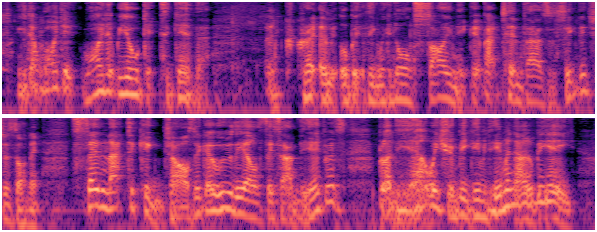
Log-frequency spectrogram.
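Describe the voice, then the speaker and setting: A man with a medium pitch talks at a very fast pace with very wide pitch swings. Noticeable background noise runs throughout. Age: 50s. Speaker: musician and guitar teacher. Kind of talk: casual monologue.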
